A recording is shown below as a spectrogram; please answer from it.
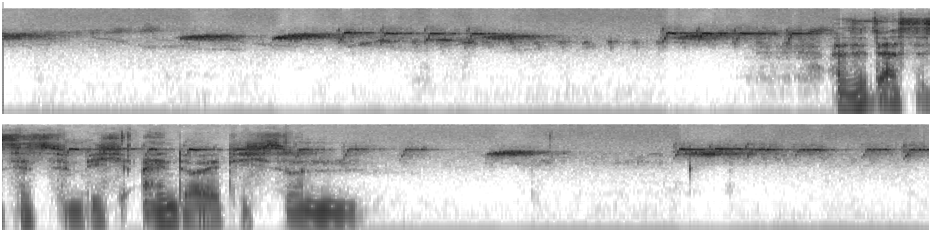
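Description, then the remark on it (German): Repeated sharp, scolding alarm calls from a tit and a chaffinch chatter steadily in the background, with a man speaking briefly over them midway through. “Jetzt kommt noch eine Meise dazu, die meckert. Ja, die anderen Vögel reagieren nämlich auf Buchfink, weil die wissen, dass der sehr verlässlich ist.”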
